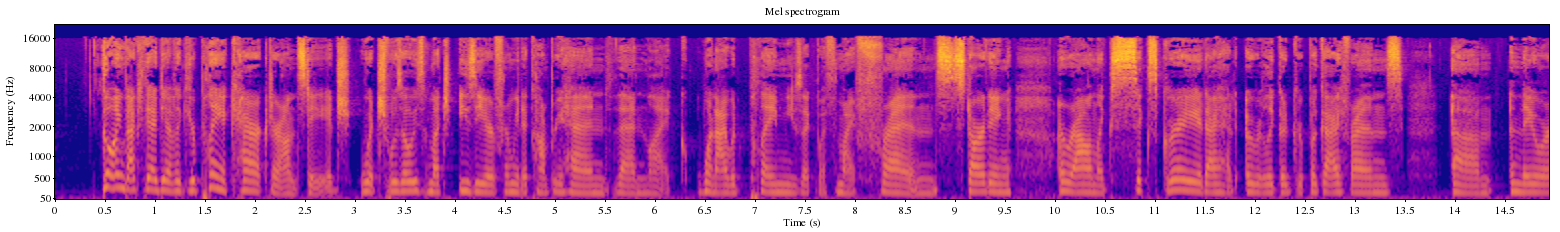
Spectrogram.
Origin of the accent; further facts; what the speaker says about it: New Jersey, United States; I grew up in Jersey.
